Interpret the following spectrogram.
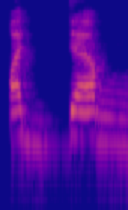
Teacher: When you will stop, you will give sukoon at the end. And this ra will stay heavy. Why? Because ra with sukoon, if you find any ra with sukoon, you will check the letter before it.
